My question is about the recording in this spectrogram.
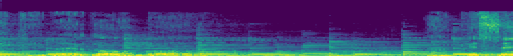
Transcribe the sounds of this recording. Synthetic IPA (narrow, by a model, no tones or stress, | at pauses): t̪ʰipɛrd̪oumpɔ | aŋkese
